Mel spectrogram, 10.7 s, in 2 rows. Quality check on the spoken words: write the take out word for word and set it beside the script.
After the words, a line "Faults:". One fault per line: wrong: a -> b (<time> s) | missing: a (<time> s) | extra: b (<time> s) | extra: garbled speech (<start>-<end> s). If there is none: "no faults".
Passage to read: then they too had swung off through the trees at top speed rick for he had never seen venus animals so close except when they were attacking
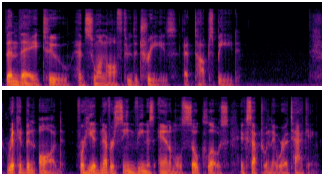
then they too had swung off through the trees at top speed rick had been awed for he had never seen venus animals so close except when they were attacking
Faults:
extra: had been awed (5.6 s)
